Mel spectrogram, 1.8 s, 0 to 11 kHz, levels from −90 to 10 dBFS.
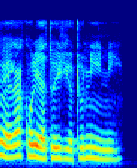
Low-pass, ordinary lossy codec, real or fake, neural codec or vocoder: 7.2 kHz; none; real; none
